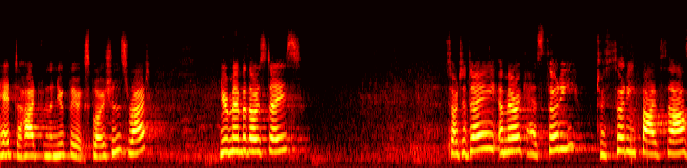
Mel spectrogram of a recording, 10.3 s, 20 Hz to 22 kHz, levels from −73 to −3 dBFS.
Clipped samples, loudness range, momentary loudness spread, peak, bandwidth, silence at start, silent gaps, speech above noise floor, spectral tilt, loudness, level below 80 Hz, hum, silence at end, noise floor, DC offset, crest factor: under 0.1%; 5 LU; 11 LU; -4 dBFS; 11.5 kHz; 0 s; none; 36 dB; -3 dB/octave; -19 LUFS; -66 dBFS; 60 Hz at -65 dBFS; 0 s; -55 dBFS; under 0.1%; 16 dB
